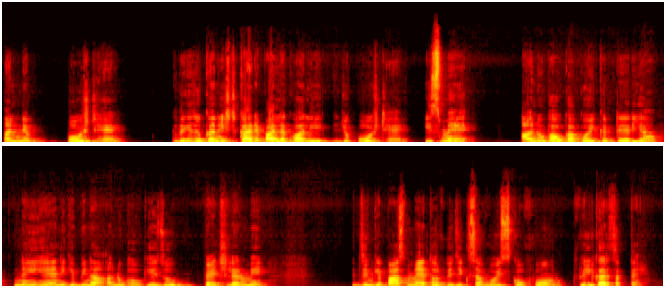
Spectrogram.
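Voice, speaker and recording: Mid-pitched presenter explaining a job notice. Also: moderate pace. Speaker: presenter of job recruitment updates. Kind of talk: informational explainer reading out a notice with plain explanations.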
